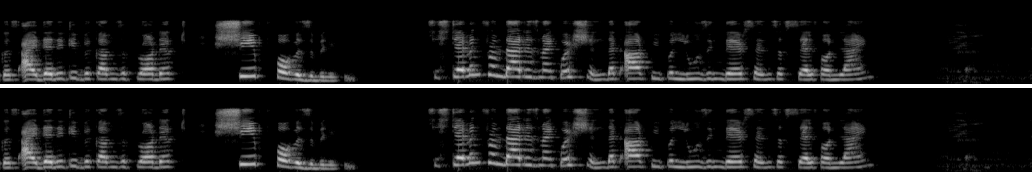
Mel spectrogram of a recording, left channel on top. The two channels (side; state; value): both; identical; correlation 1.00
